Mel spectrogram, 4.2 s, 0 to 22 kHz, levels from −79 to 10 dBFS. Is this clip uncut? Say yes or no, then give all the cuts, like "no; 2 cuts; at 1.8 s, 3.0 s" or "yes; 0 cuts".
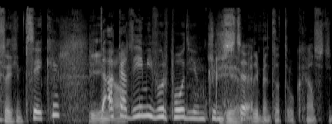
no; 2 cuts; at 1.1 s, 3.2 s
